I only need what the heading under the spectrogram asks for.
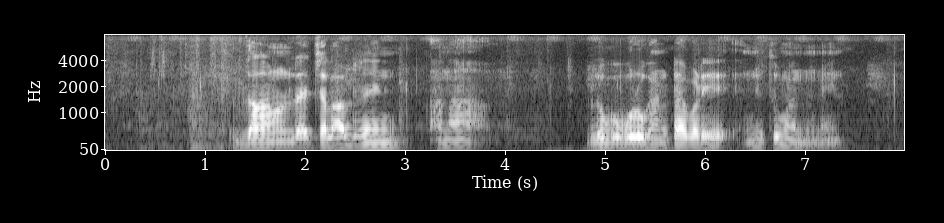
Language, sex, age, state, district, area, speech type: Santali, male, 45-60, West Bengal, Birbhum, rural, spontaneous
